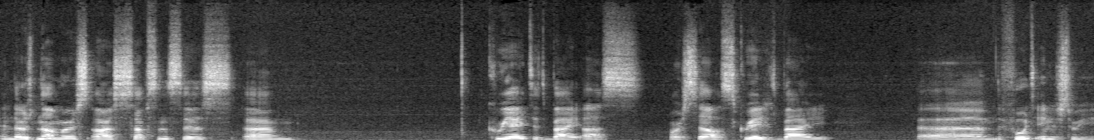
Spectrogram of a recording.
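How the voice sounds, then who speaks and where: A man with a Dutch accent at a medium pitch, very slow and monotone, with long, frequent pauses and noticeable background noise. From Netherlands. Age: 20s. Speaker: student. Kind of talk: casual talk to camera. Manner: hesitant, many filler sounds.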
